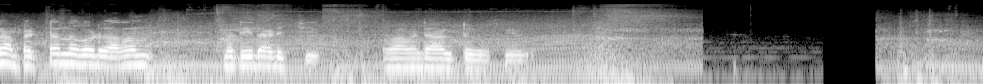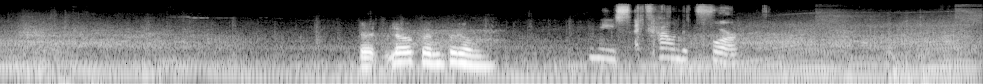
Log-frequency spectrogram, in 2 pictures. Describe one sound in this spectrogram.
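A car engine roars and revs as the car speeds along.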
